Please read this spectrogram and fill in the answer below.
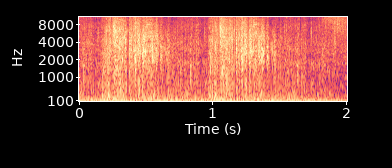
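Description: Loud cinematic intro sound effect: a deep boom and rumble under dense rushing noise that swells in waves, having cut in abruptly from silence.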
